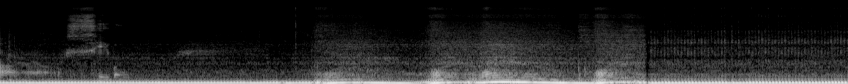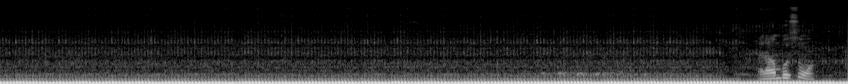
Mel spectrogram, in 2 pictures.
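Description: A Renault Clio 16S engine rises through a few sharp revs, then settles into a loud, steady idle rumble that holds for the rest of the clip, with one brief blip near the end.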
